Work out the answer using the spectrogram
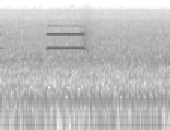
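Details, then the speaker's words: Copper King wire stripper that would not restart after being shut off: continuity tester beep cuts in and drops out over a motor hum, revealing bad contact on the off switch. "We got bad contact on the off switch."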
